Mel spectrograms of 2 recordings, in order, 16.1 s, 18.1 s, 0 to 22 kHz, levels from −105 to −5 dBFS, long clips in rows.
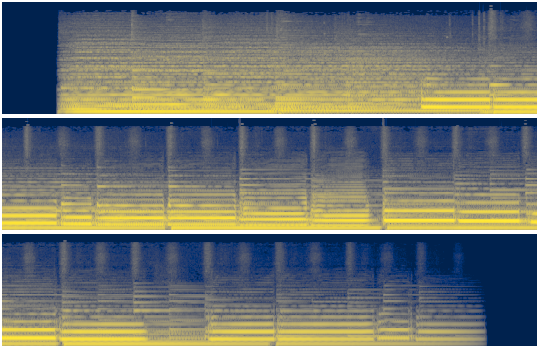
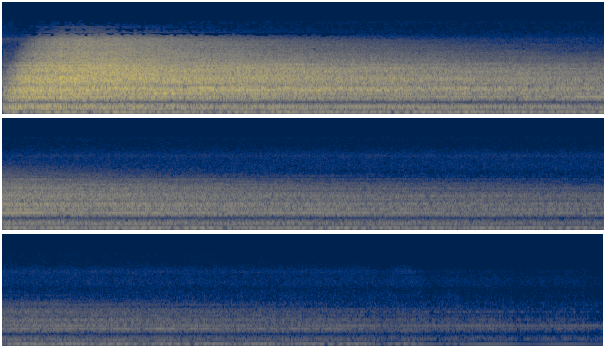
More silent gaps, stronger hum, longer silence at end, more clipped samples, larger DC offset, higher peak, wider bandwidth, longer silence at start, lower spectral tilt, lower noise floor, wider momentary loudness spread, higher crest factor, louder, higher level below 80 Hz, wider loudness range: neither; neither; second, 0.7 s vs 7.1 s; neither; neither; first, 0 dBFS vs -10 dBFS; second, 6.6 kHz vs 9.2 kHz; first, 0.55 s vs 0 s; first, -10 dB/octave vs -3 dB/octave; second, -29 dBFS vs -74 dBFS; second, 11 LU vs 27 LU; second, 10 dB vs 24 dB; first, -10 LUFS vs -28 LUFS; first, -28 dBFS vs -62 dBFS; second, 7 LU vs 27 LU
